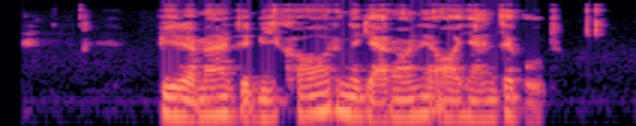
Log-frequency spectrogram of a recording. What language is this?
Persian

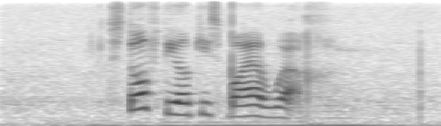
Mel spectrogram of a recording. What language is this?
Afrikaans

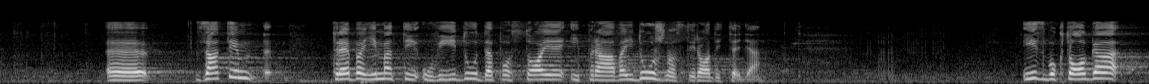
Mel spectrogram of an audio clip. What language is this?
Serbian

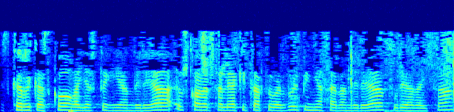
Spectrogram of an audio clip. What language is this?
Basque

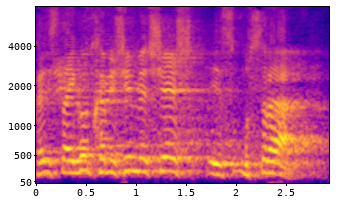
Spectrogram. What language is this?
Hebrew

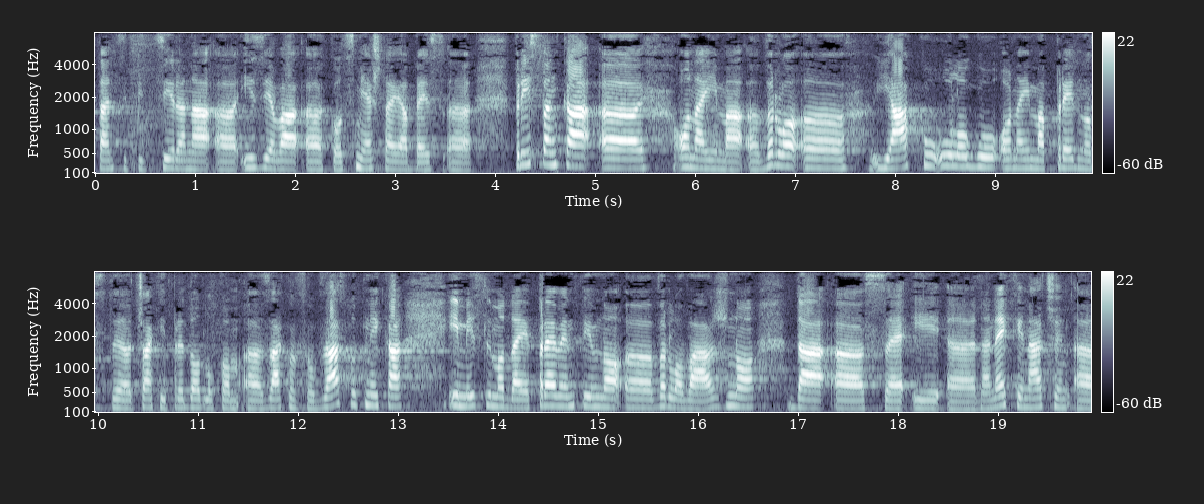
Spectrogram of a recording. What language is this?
Croatian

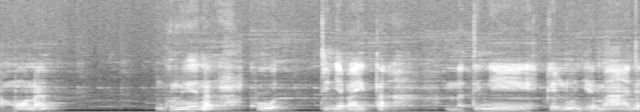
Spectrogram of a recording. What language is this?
Kalenjin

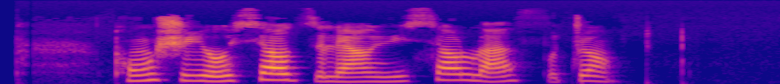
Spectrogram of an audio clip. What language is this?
Chinese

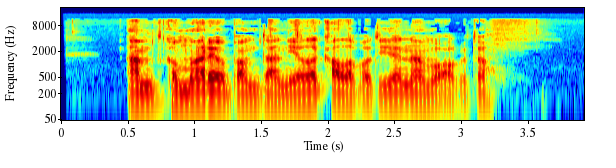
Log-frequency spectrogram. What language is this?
Georgian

